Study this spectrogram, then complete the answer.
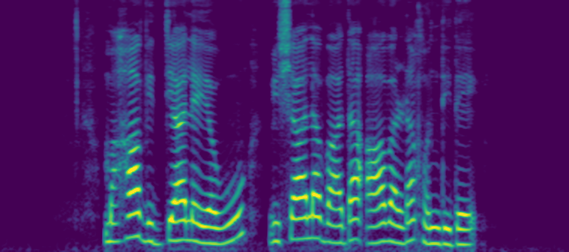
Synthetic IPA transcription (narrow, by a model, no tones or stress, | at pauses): mɐɦaːʋid̪jaːlɐjɐʋuʋiʃaːlɐʋaːd̪ɐʔaːʋɐɾɐɳɐho̞nd̪id̪e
